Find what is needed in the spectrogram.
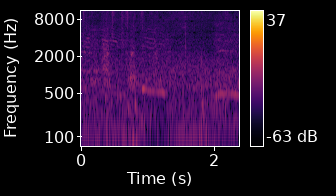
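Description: A Labrador's paws knocking on concrete as it runs in and hops onto a raised mesh cot bed, with a short thin squeak about a second in.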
